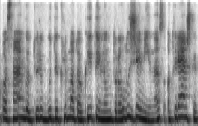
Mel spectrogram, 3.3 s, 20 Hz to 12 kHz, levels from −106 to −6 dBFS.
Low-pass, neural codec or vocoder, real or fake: 10.8 kHz; none; real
